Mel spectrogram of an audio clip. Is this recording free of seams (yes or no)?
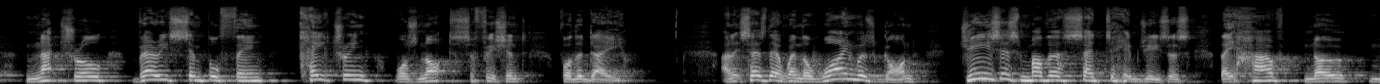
yes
